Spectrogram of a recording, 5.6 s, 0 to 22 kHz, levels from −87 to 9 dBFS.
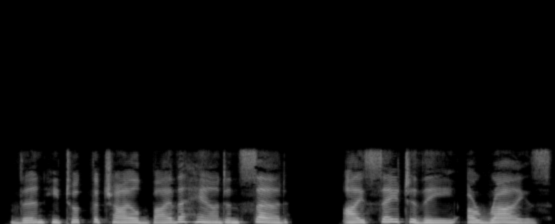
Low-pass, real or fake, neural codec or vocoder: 7.2 kHz; real; none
